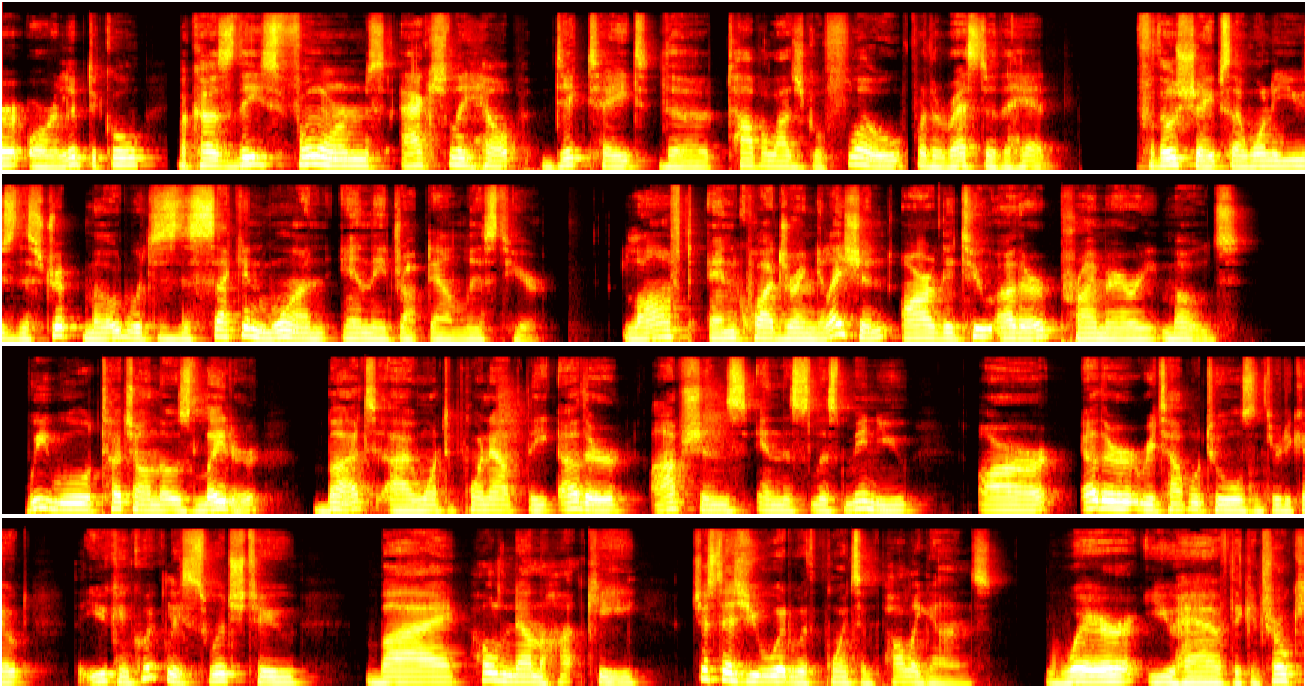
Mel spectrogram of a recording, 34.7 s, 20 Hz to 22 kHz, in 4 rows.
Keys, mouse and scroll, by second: 8.6 click, 32.0 click.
